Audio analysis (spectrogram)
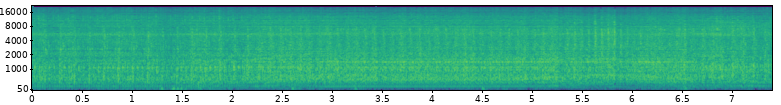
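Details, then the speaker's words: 2003 Hyundai Sonata 2.7 V6 (G6BA) at idle, occasionally hard starting: half-dull, half-ringing knock over the engine hum, heard near the right head and below, at all rpm; mechanic suspects a hydraulic cam chain tensioner, not confirmed. "ну и слышно очень такой полу глуховатый полос звонкий стук двигателя вот такой вот слышно"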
